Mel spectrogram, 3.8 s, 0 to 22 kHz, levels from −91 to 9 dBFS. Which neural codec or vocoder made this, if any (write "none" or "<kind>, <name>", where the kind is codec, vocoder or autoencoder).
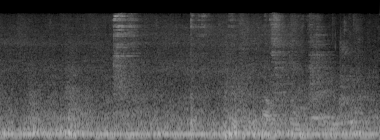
none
